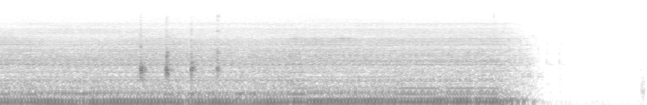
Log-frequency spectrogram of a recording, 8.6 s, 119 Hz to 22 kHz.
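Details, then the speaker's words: 1968 Triumph T100C twin, about 400 miles on the engine, owner reports recent smoke, after cold start: quiet steady even low idle with a few light clicks, then shut off; seems to be charging, no vapor yet; normal idle. "This sounds pretty good. Seemed to be charging, throwing a good bloom on the wall."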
